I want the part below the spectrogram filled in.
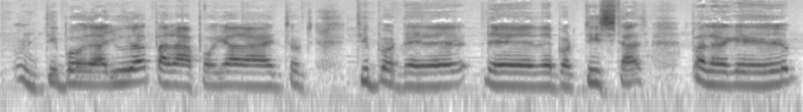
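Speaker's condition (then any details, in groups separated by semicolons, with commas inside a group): Cerebral palsy; mild, lesser degree of disability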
